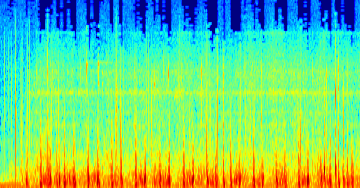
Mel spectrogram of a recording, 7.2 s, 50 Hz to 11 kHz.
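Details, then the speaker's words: Teaching recording of rapid, soft fetal heart sounds around 128 a minute, with the slower maternal pulse heard underneath as a soft, whooshing, systolic-murmur-like sound: fetal heart sounds with maternal pulse. "ejemplo cuarto ruidos cardíacos fetales además pulso materno como un suave soplo sistólico"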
